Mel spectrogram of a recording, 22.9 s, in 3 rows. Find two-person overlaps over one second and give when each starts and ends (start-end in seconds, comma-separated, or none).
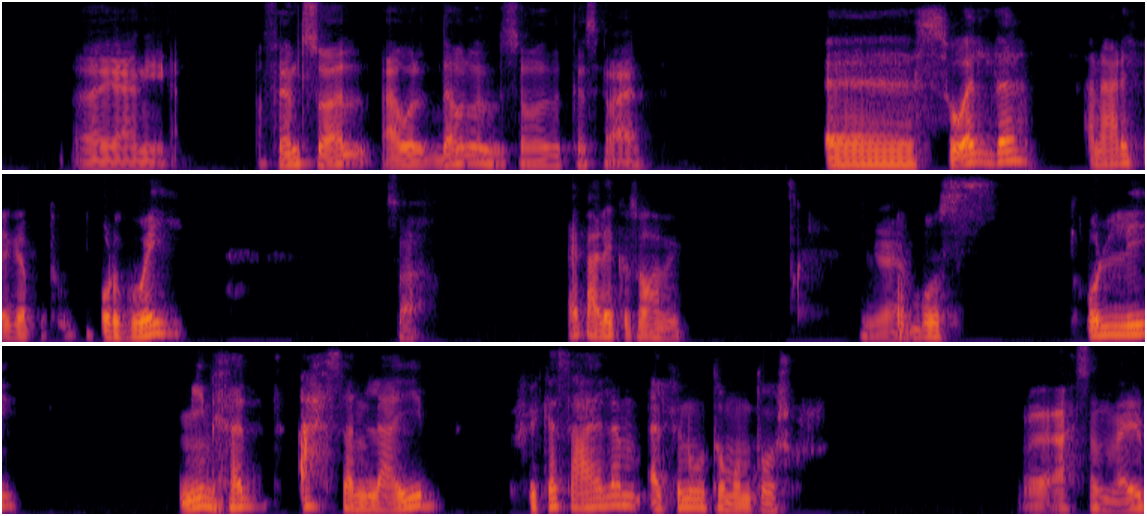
none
